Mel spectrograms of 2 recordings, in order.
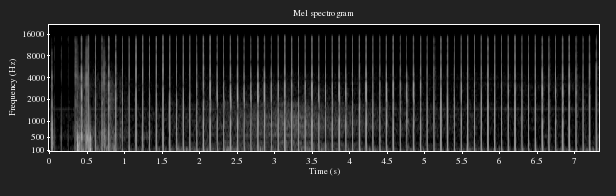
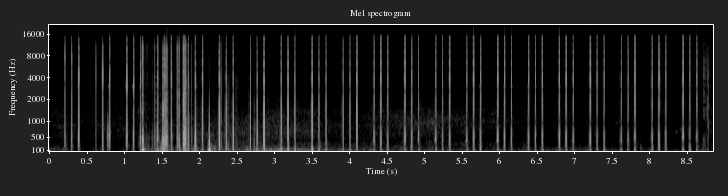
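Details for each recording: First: BMW E46 Touring rear parking sensors after installing a new sensor and swapping sensor positions: quick, even clicking at about four per second, steady and unbroken; the system is working normally again. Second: BMW E46 Touring rear parking sensors with a new eBay sensor plugged in: sharp sensor clicks about two per second, unevenly spaced and bunched instead of an even beat; unplugging it or swapping sensor positions made the clicks even.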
